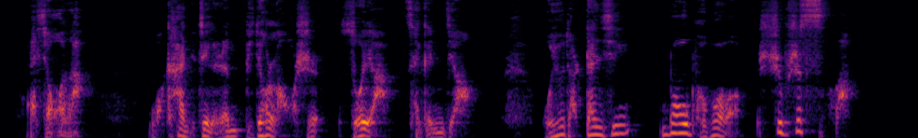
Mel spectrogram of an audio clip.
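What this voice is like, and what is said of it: Quiet, hushed voice. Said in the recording (Chinese): “小声的”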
